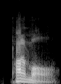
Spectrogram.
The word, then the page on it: pummel: American English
